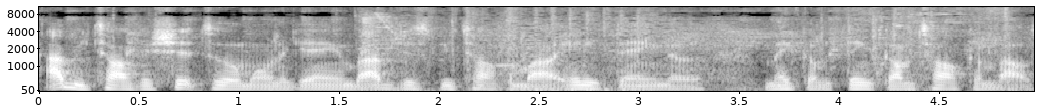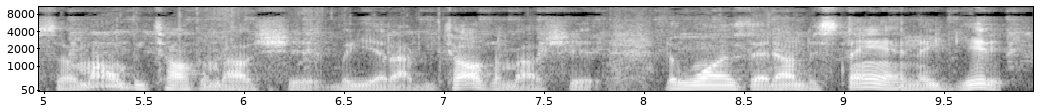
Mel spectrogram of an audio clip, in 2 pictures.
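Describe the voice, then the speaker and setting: A man's voice: fairly low pitch, fast, gravelly, hardly any pauses. A man in casual, profane storytelling chat who acts out the people in his stories as he talks. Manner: profane, animated, acts out quoted dialogue.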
